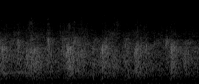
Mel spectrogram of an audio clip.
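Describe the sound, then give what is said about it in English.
A church audience clapping in worship, with many hands beating together in a steady, quick rhythmic pulse that stays even and moderately loud throughout. “Clap your hands to the Lord. Let's just worship him.”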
